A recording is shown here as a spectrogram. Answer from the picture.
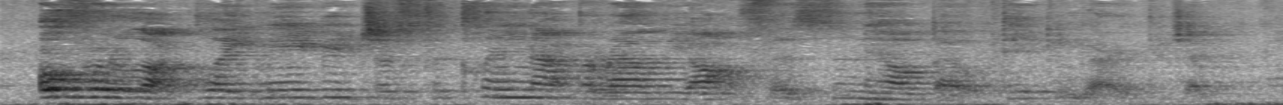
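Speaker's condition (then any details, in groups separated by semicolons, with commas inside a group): Cerebral palsy; present since childhood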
